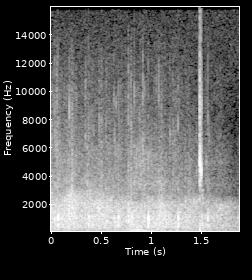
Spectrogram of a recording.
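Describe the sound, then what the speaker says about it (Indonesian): A church congregation claps during a sermon, a brief burst of scattered hand claps, fairly soft and slightly distant, with a few louder claps near the end. "beri tepuk tangan bagi dia"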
